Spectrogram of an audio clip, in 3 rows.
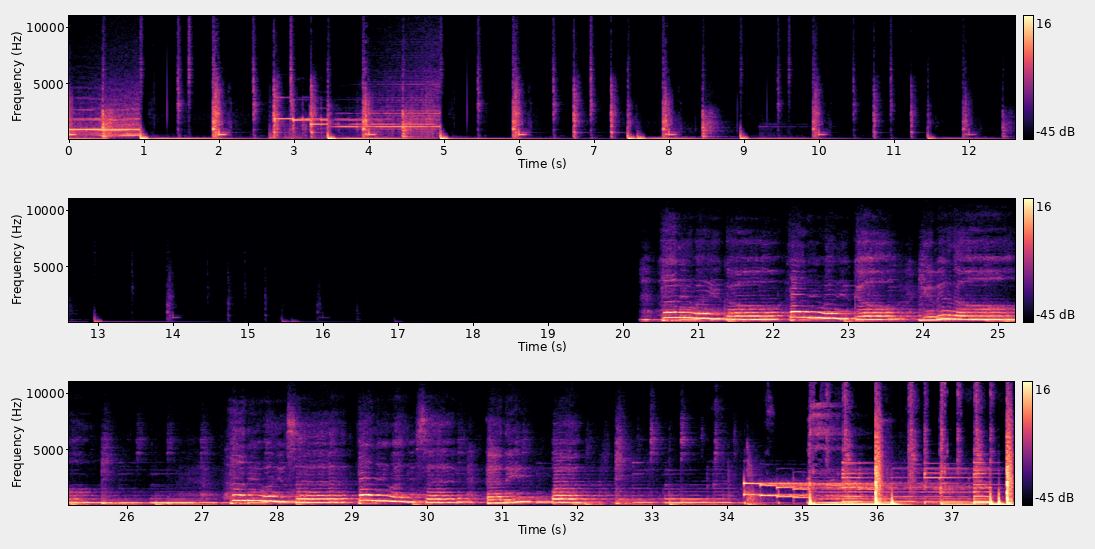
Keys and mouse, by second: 0.3 ctrl+click, 1.2 ctrl+click, 8.1 shift+click, 11.3 alt+shift+click, 12.4 double click, 16.2 ctrl+click, 17.8 shift+click, 18.5 double click, 21.3 shift+click, 23.0 shift+click, 25.1 shift+click, 28.1 double click, 28.5 shift+click, 30.9 shift+click, 31.1 ctrl+alt+click, 31.9 ctrl+alt+click, 32.0 alt+click, 33.7 ctrl+alt+click, 34.7 ctrl+alt+click, 36.4 ctrl+alt+click.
